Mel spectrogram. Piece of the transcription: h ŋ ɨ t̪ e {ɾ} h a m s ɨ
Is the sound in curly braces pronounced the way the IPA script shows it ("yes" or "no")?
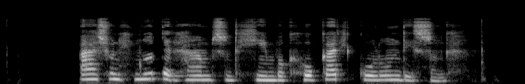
yes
